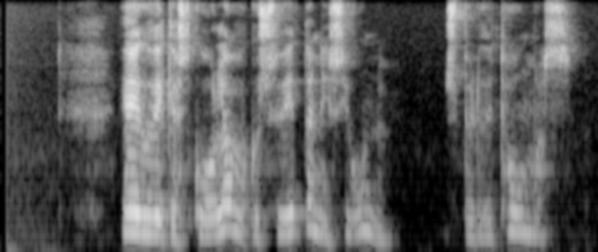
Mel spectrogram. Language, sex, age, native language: Icelandic, female, 50-59, Icelandic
